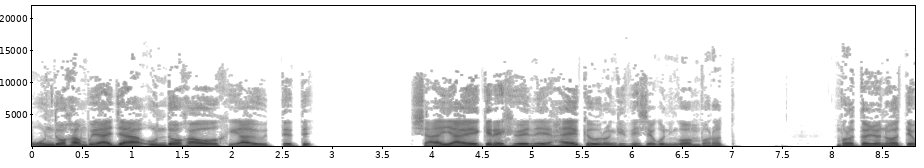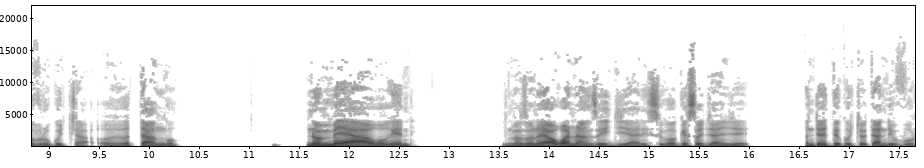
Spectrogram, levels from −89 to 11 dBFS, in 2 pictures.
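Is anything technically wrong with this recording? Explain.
Yes. Throughout this speech clip there is audible MP3 compression damage, likely from low-bitrate encoding around 48 kbps. Content above 17.1 kHz is cut off, and weak frequency components drop in and out, giving a watery, swirly texture.

Pre-echo occurs at 2.67–2.69 s, 4.50–4.52 s, 6.99 s, 8.72–8.74 s, 16.82–16.84 s and 17.21 s, each lasting 10 to 22 ms. Quantisation noise is spread across the transform block, so a short hiss precedes each sharp attack and softens it.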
